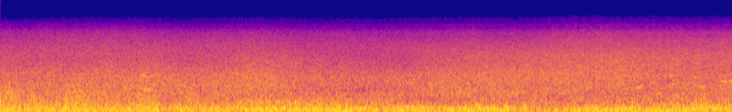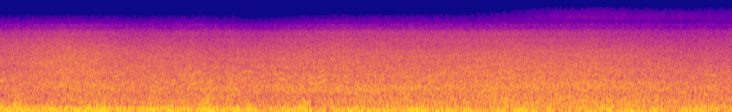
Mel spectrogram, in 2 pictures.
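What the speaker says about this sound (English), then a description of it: "Made it to the ocean." Ocean surf washing up on the beach at West Palm Beach, Florida, a loud continuous roar of breaking waves mixed with heavy wind buffeting the microphone.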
